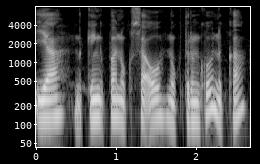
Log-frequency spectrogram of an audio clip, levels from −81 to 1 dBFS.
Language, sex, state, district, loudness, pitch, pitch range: Garo, male, Meghalaya, South Garo Hills, -19 LUFS, 125 Hz, 120-130 Hz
